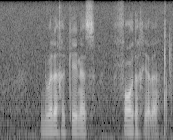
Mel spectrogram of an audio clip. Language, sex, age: Afrikaans, male, 20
